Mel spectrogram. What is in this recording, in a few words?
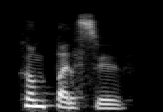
"compulsive", Indian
